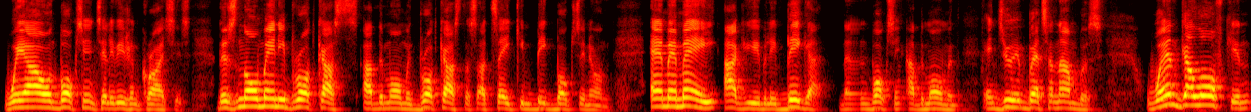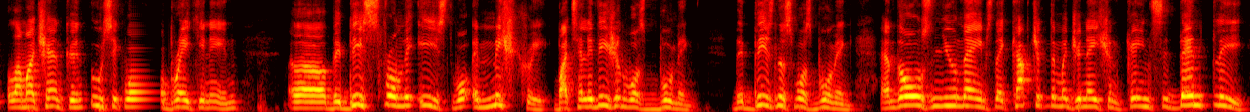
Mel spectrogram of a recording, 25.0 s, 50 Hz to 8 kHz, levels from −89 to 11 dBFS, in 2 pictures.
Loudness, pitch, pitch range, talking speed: -24 LUFS, 180 Hz, 150-210 Hz, 155 wpm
